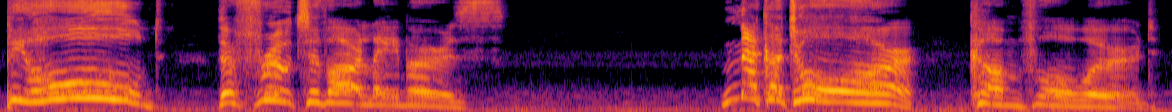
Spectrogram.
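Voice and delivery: high, slow, loud commanding villain; booming villain shout. Acted. Villain Triclops summons Mekator before the heroes, shouting high and slow.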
